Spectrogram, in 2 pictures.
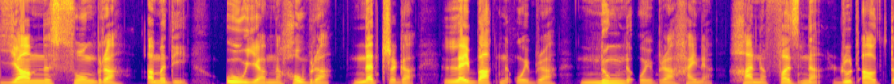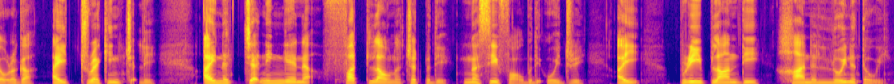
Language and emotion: Manipuri, neutral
